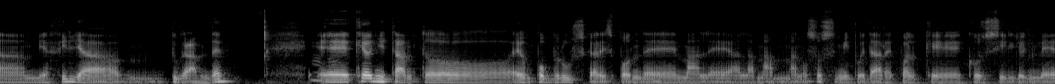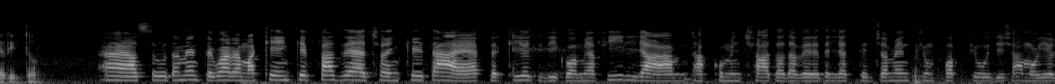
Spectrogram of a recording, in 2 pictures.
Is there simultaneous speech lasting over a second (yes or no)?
no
